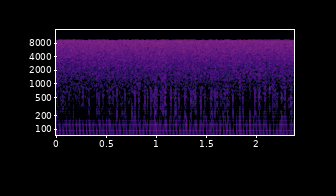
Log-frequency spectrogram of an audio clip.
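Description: Near silence: a faint steady hiss with a low electrical hum underneath, unchanging throughout.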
